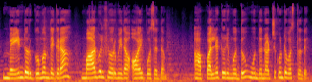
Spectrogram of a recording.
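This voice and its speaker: A woman voicing a scheming, cruel older mother-in-law in an animated story, plotting in a spiteful tone. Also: mid-range voice, brisk, faint music behind, natural voice.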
